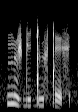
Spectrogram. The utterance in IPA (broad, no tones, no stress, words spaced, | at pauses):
ŋʉʒdi ɡ͡ǃʉxǃex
